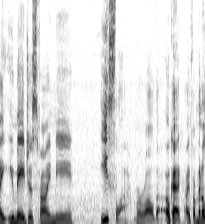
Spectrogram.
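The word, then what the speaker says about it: Islamorada: And you don't pronounce the S? Isla Morada?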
